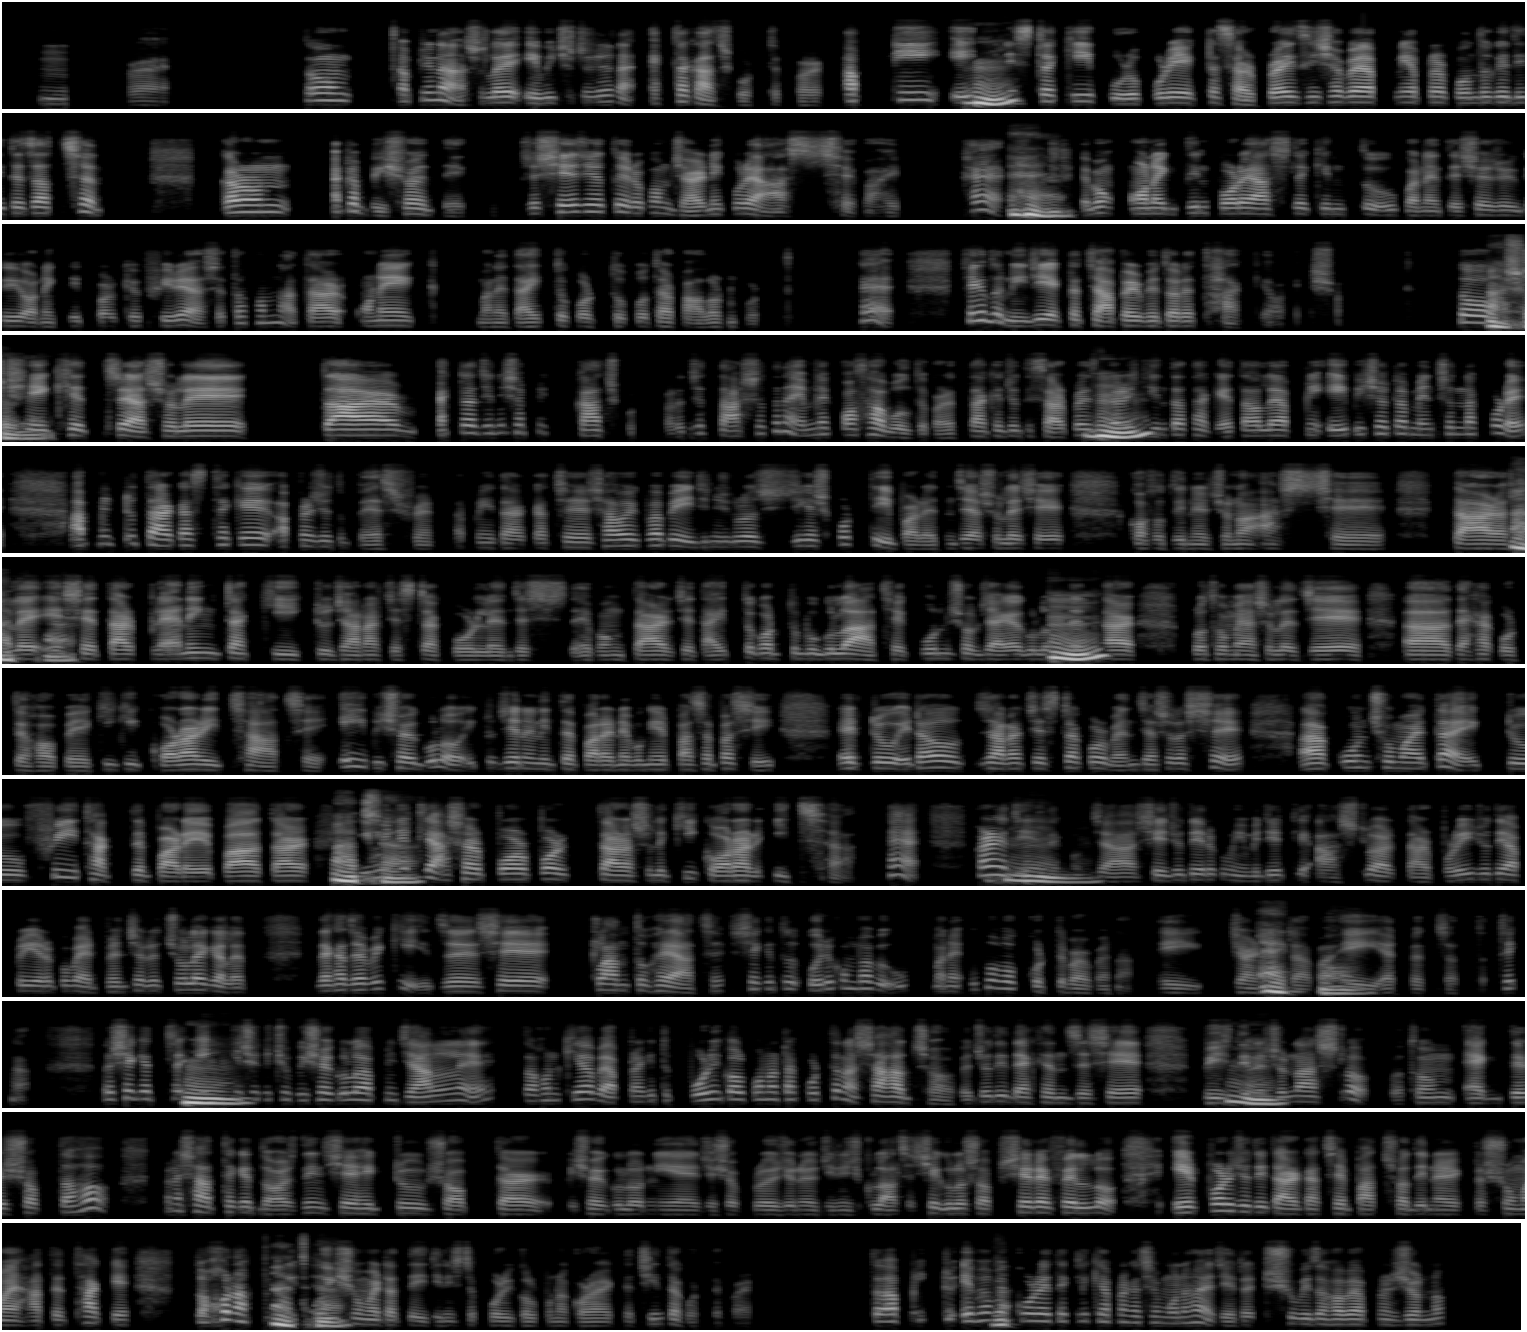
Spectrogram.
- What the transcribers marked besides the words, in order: in English: "ইমিডিয়েটলি"; in English: "ইমিডিয়েটলি"
- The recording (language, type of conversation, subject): Bengali, advice, ছুটি পরিকল্পনা করতে গিয়ে মানসিক চাপ কীভাবে কমাব এবং কোথায় যাব তা কীভাবে ঠিক করব?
